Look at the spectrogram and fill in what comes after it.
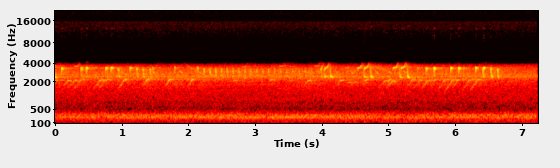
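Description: Small birds singing before dawn: many high chirps and quick trills, some short falling notes, over a steady low hum.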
